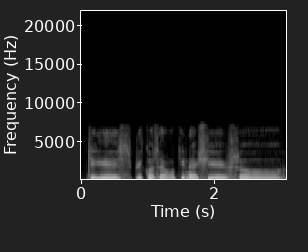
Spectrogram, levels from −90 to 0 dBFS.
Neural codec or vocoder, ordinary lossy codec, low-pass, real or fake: none; Opus, 24 kbps; 7.2 kHz; real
